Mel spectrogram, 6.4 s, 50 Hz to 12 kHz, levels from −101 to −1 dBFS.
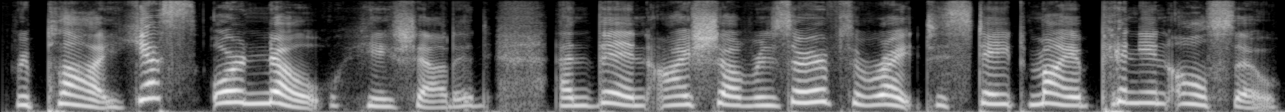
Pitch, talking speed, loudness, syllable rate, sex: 265 Hz, 170 wpm, -18 LUFS, 4.5 syllables/s, female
